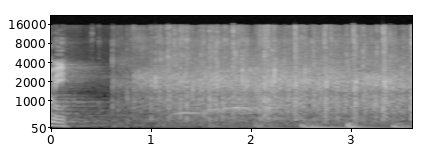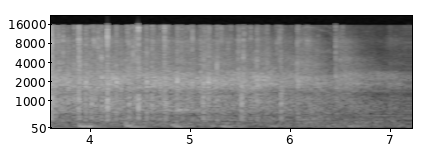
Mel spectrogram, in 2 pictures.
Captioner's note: audience applauds; audience cheers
